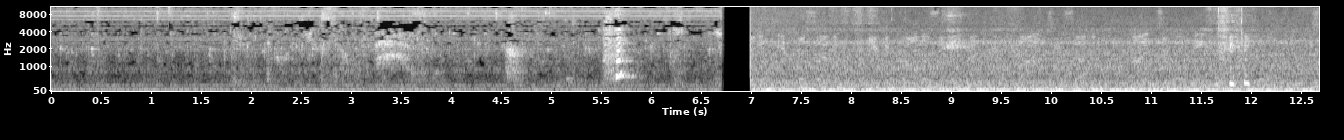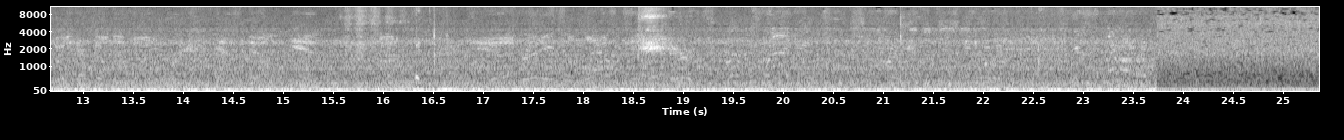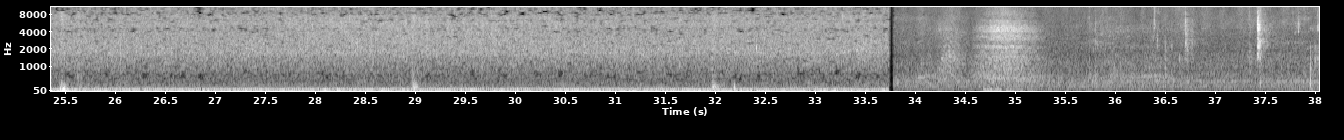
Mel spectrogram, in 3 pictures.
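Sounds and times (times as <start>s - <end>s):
car road and engine rumble: 7.0s - 33.8s.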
